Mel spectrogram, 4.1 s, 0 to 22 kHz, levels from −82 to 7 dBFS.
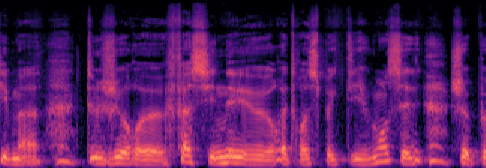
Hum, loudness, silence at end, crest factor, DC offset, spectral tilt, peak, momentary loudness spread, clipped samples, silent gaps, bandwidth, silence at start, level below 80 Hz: none; -20 LUFS; 0 s; 14 dB; under 0.1%; -4.5 dB/octave; -6 dBFS; 8 LU; under 0.1%; none; 19.5 kHz; 0 s; -64 dBFS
